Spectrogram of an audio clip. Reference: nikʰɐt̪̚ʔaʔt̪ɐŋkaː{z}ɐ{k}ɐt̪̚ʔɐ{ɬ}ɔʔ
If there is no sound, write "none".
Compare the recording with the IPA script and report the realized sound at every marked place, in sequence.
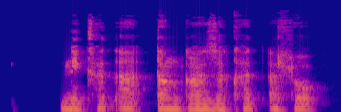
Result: z, kʰ, ɬ

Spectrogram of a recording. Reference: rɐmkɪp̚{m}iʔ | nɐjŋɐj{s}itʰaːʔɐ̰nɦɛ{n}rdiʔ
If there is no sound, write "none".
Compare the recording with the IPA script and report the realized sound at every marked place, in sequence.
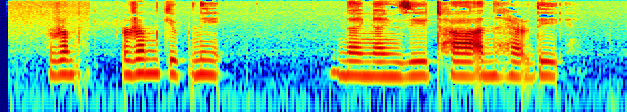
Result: n, z, none

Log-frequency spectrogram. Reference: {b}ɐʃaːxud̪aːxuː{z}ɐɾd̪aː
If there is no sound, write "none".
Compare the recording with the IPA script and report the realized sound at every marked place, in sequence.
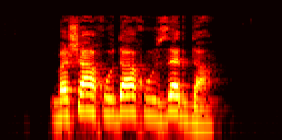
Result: b, z

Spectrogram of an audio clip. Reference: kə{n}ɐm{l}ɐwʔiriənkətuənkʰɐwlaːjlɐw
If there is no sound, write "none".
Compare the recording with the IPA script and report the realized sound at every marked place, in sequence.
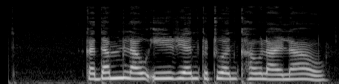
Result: d, l

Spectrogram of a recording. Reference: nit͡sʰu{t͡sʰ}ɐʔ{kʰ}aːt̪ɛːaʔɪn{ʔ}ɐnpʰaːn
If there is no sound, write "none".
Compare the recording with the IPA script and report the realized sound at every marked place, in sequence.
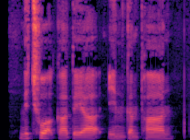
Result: none, k, k

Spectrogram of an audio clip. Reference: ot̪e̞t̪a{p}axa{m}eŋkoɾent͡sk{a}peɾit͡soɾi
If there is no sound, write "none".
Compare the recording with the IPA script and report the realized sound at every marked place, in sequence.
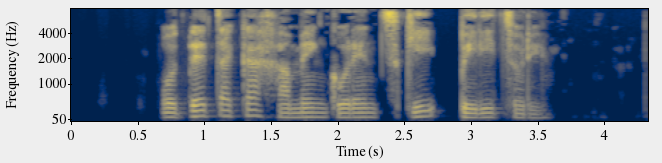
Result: k, m, i

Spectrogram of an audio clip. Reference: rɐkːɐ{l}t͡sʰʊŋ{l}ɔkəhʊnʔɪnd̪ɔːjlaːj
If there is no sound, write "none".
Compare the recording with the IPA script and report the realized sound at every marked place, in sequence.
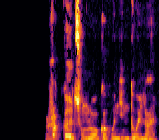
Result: l, l

